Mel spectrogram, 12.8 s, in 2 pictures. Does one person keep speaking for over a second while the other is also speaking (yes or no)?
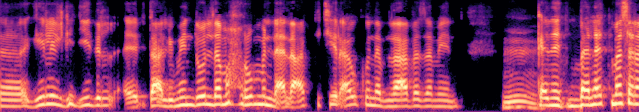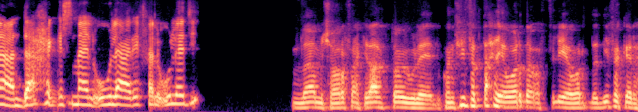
no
